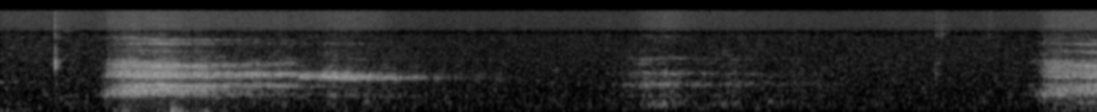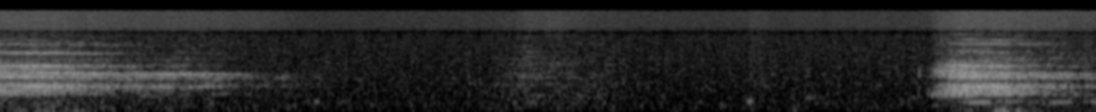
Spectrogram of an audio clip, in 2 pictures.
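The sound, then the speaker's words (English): Deep, slow breathing in through the nose and out through the mouth during a guided relaxation exercise. Three long, breathy surges alternate with softer, shorter breaths, all faint, with no talk. “Take three deep breaths, inhaling through the nose and exhaling through the mouth.”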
